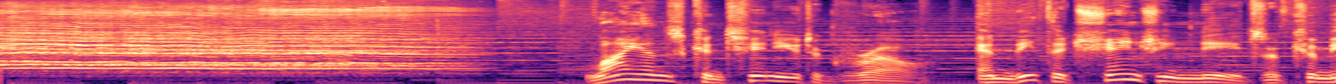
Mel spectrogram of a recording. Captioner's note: cheering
